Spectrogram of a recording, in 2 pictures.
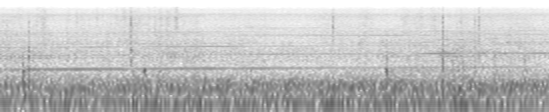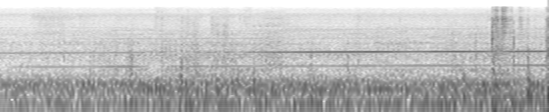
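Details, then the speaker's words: Carrier Infinity furnace in pressure switch fault: inducer hums with a slowly rising whine while irregular ticks and rattles of debris fall down the flue; birds in the flue pipe were blocking the exhaust. "sounds like stuff's coming down this pipe so let me see what I can do here"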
